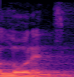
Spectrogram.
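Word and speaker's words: Lorentz: था उसका नाम था लॉरेंज। ठीक है, इनफैक्ट ऐसे लिखा जाएगा, अगर इंग्लिश में लिखोगे तो थोड़ा ध्यान देना, टी साइलेंट है, ऐसे लिखा जाएगा।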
